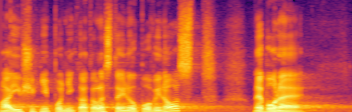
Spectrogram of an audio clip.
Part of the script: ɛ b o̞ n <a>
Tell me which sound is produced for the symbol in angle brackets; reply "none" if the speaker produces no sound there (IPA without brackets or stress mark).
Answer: ɛ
